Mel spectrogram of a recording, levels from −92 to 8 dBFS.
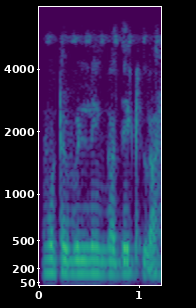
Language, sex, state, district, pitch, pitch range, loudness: Marathi, male, Maharashtra, Dhule, 140 Hz, 140-145 Hz, -30 LUFS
